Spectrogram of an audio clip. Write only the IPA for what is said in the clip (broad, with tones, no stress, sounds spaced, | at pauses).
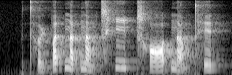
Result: t̪ʰ ɵ˨˩ ɥ p ɐ˥ t̚ n̪ ɐ˨˥ k̚ n̪ ɐ˨˥ m t͡sʰ iː˥ p̚ t͡sʰ ɔː˨˥ t̚ n̪ ɐ˨˩ m t̪ʰ ɪ˧ k̚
